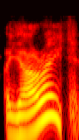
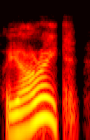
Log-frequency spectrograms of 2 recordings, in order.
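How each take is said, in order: First: It is said in a worried, concerned tone. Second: It is said in a worried, concerned tone.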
